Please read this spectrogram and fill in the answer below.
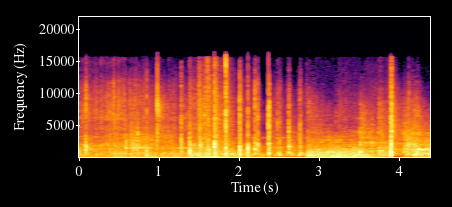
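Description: Skateboard on a concrete floor: the loose board clattering after a bail, then wheels rolling with a run of clicks and knocks, one sharp knock near the end.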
